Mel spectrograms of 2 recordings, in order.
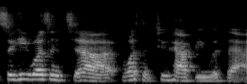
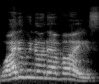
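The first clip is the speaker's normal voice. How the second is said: mock screaming, high and loud; 6 semitones higher, 5 dB louder than usual. Retelling how an upset man went outside and yelled at everybody, imitating someone screaming. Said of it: "he's like screaming at everybody".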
